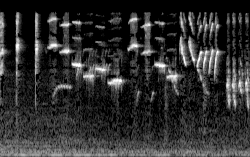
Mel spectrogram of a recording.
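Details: Lively sooty-headed bulbul song, locally tledekan gunung, used to get untrained birds to respond fast; sharp high chips alternate with short whistles and ends in fast rippling trills.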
